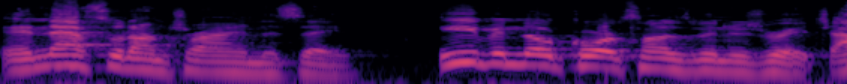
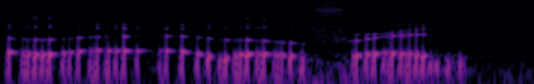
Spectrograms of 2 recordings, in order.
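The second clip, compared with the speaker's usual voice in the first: breathy near-whisper breathed out; 12 dB quieter than usual. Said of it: "y'all like my [name] voice though?".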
